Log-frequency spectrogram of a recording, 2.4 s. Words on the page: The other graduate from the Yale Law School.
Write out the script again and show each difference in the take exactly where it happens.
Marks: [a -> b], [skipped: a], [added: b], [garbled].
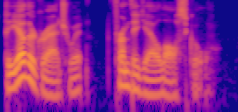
The other graduate from the Yale Law School.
